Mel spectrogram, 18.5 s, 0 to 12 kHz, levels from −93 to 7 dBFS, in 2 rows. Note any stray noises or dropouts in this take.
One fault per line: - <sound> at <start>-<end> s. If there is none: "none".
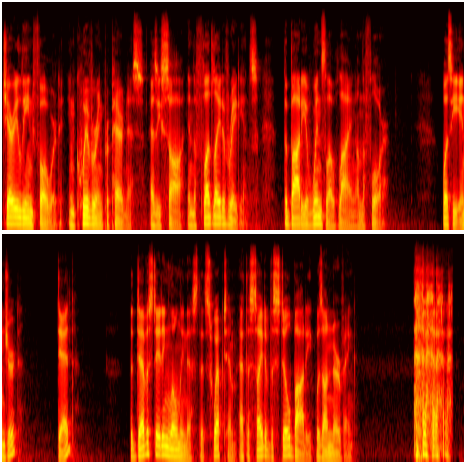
- laugh at 17.5-18.3 s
